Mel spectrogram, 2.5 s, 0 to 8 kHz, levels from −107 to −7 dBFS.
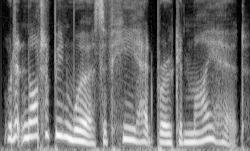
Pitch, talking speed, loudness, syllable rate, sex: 215 Hz, 290 wpm, -17 LUFS, 5.7 syllables/s, female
